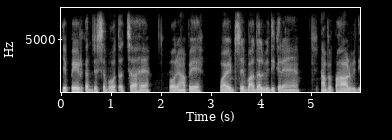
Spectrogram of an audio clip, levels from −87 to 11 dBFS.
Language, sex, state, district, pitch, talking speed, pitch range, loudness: Hindi, male, Uttarakhand, Uttarkashi, 135 Hz, 230 wpm, 130-135 Hz, -18 LUFS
